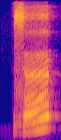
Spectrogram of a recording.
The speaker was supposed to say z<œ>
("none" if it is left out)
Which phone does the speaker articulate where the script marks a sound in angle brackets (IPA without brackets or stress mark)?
œ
